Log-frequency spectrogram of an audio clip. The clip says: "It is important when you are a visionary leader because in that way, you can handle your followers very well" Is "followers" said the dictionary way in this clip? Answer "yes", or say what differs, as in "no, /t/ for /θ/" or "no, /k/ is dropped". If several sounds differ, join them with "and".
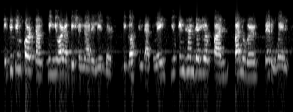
no, /z/ is dropped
